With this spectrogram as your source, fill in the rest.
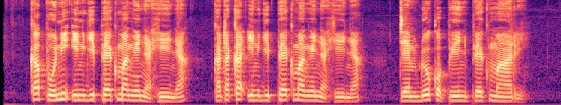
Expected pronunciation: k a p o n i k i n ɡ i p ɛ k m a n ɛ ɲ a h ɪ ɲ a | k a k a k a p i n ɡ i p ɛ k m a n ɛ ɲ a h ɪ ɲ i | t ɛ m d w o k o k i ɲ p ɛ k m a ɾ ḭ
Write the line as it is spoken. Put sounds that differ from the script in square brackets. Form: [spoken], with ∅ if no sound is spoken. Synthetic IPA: k a p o n i [ʔ] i n ɡ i p ɛ k m a [ŋ] ɛ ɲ a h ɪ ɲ a | k a [t] a k a [ʔ] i n ɡ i p ɛ k m a [ŋ] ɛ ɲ a h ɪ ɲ [a] | t ɛ m d w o k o [p] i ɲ p ɛ k m a ɾ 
